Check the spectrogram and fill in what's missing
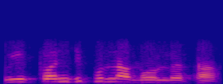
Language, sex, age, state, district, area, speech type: Marathi, female, 45-60, Maharashtra, Washim, rural, conversation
